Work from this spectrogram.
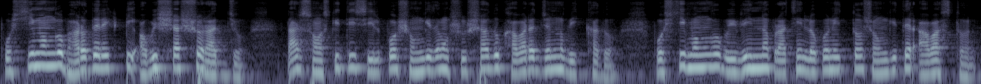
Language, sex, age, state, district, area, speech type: Bengali, male, 30-45, West Bengal, Purulia, urban, spontaneous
